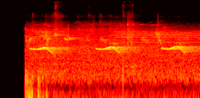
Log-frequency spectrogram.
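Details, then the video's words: Cuckoos sit atop a tree in a city; one repeats a clear whistled phrase about every second and a half, rising then dropping, over a steady background hiss. "Cuckoo Birds sitting atop Tree in City Relaxing Natural bird chirping sounds"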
